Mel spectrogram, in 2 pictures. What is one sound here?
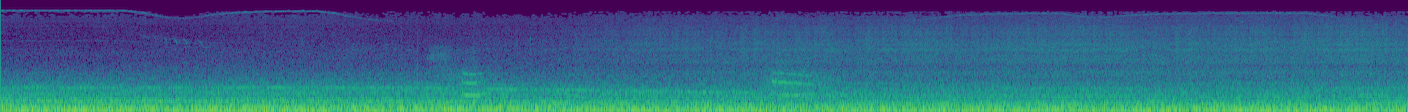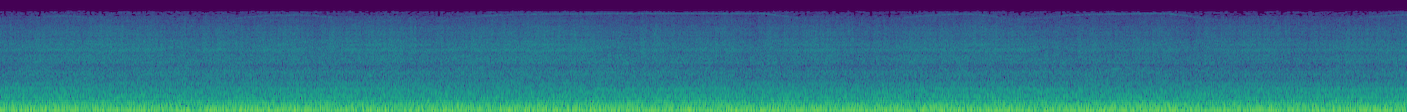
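Tyres roll on a road with a low rumble.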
